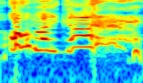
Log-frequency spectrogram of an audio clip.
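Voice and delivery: shrieking high and loud, drawn out; panicked high-pitched scream; terrified scream. Retold or imitated. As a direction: scream like you've walked in on a bloodbath. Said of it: "he screams".

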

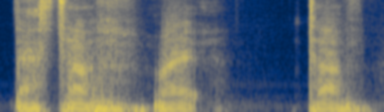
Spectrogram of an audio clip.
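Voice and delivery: ordinary talk

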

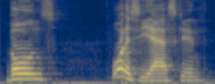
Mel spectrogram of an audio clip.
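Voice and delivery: imitated shout; shouting over. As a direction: call out to your caddy at a distance. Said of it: "then Phil shouts over".

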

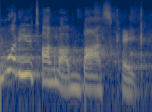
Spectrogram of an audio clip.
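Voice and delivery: mock-offended old lady; indignant grandmother. Grandmother angrily challenging her friend about the cake.

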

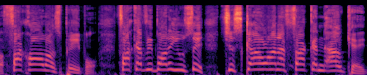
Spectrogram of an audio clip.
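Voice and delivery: high-pitched, escalating angry tirade; mock furious rant. Mock rant against Uber, then "he's crazy.

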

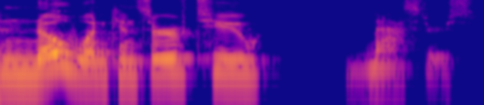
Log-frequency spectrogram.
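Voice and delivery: each word laid down slowly, fading out; slow weighty quote. Acted. Pastor quoting Jesus to the church, slow and weighty. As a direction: let the verse land word by word.

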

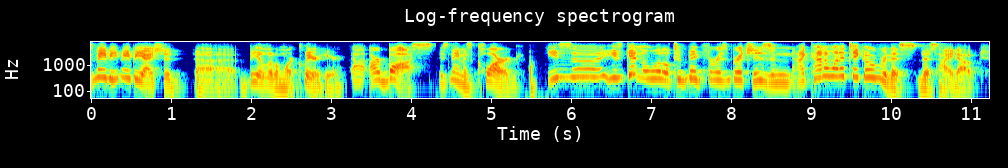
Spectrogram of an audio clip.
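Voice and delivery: a scheming goblin, pitched well up; sly goblin voice. Acted. Goblin plots against his boss.

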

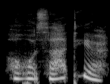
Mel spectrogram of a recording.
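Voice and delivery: anxious mum saying goodbye; worried mother. Acted. Mother voiced, higher.

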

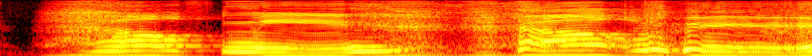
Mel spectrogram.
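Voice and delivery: wife hamming up a call for help; mock plea for help. Wife teasing strangers in the hall, mock plea. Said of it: "my wife looks at them and goes".

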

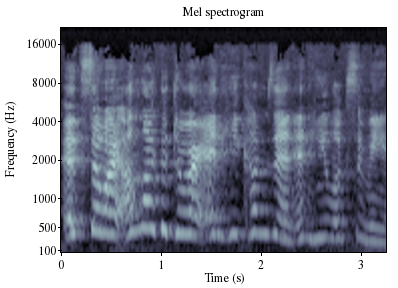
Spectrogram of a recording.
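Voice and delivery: ordinary talk, nothing marked

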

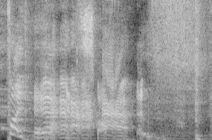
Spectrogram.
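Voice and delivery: slow, laughing chant; drawn out through laughter. Acted.

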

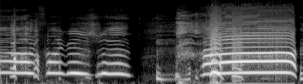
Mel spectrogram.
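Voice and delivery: high, loud, slow mock sob; mock anguished wail, loud and drawn out; hammed-up wail. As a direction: wail like you're breaking down. Hammed crying at film.

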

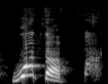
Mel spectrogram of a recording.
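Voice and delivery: loud, high exclaimed what the fuck; kid shouting. Retold or imitated. Son reacting to baby news, loud excited blurt. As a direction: blurt it out like an excited five-year-old. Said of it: "He goes".

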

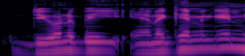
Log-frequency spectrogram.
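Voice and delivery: fast, loud, excited pitch; loud, quick, excited question; eager offer. Retold or imitated. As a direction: rush it out like a thrilled producer. Acted offer to Hayden.

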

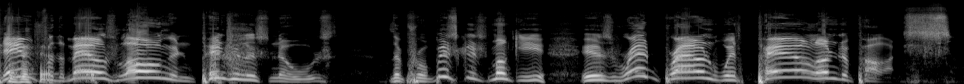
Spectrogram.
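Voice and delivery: slow, high Southern American drawl; Southern accent. Shown as a demonstration. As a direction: read it like a hammy Southern storyteller. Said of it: "read this in a Southern accent".

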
